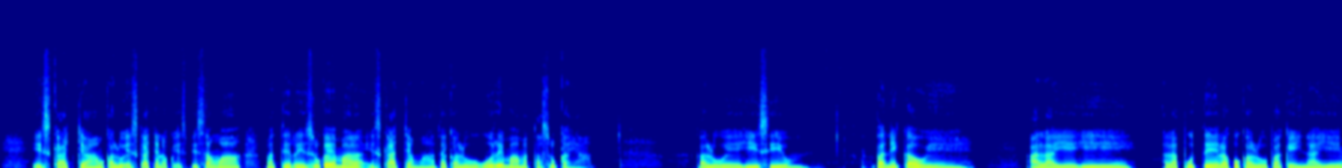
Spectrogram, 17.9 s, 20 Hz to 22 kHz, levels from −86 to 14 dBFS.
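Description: No technical faults can be heard anywhere in this speech recording, so there are none to describe in time order.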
